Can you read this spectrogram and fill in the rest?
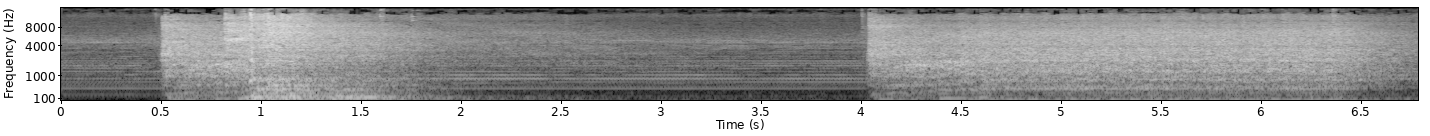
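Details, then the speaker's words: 1984 Chevy K10 with newly built LS engine, carbureted with MSD box, start attempt while building oil pressure: catches with a short roar, dies within about a second, weaker churn follows; battery voltage dropping, timing and carburetor issues suspected. "It did fire off for just that quick second and then die again."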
